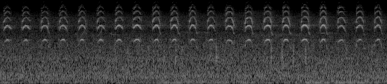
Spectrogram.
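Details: Great spotted woodpecker nest: thin, high arched chirps repeated rapidly and evenly, nearly three per second, forming a continuous insistent chatter with quiet low background noise.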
